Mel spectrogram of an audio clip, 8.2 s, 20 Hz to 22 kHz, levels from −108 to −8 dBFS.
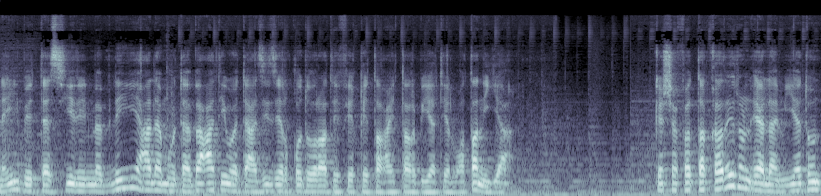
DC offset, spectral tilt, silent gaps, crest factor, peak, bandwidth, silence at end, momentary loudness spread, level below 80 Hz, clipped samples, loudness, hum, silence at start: under 0.1%; -6 dB/octave; none; 18 dB; -6 dBFS; 16 kHz; 0 s; 17 LU; -44 dBFS; under 0.1%; -25 LUFS; none; 0 s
